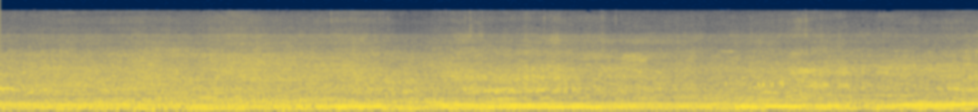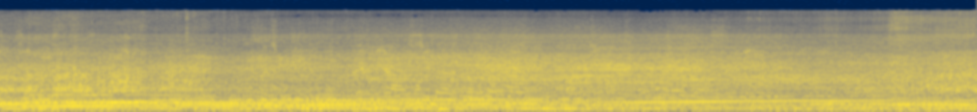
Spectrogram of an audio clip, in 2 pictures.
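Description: Racing car engines roar loudly and rev up and down close by.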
